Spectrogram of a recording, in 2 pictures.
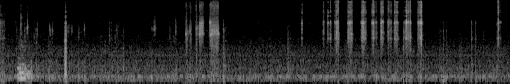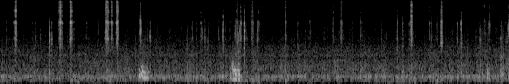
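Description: Small metal clicks and taps of a CAV diesel injector pump's parts being handled and fitted by hand during reassembly, in quick clusters with pauses between, over a steady low hum.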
